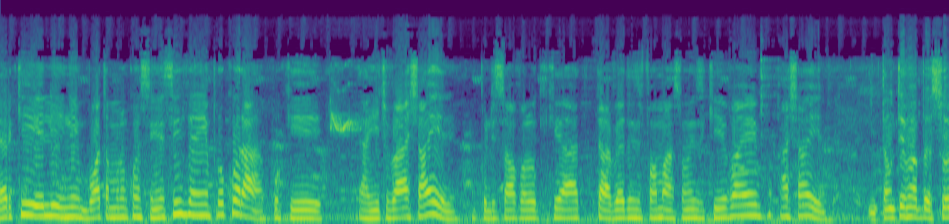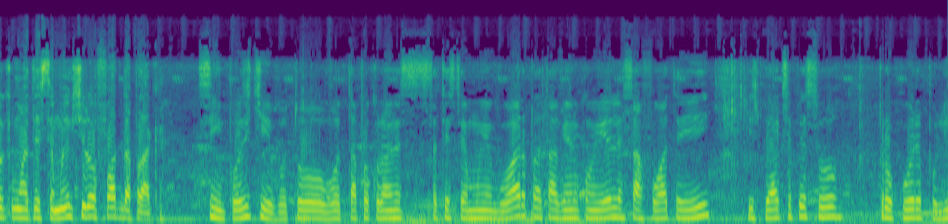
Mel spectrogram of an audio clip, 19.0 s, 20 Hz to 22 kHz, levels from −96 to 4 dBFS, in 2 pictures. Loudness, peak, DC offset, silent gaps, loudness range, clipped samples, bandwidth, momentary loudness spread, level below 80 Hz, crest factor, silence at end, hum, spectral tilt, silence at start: -12 LUFS; 0 dBFS; under 0.1%; none; 2 LU; under 0.1%; 12 kHz; 6 LU; -40 dBFS; 12 dB; 0 s; none; -6 dB/octave; 0 s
